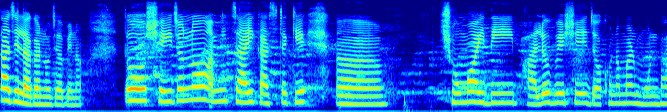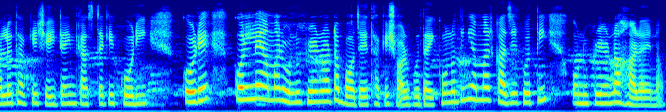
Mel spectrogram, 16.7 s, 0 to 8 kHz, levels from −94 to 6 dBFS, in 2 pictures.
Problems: constant background noise, continuous background conversations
